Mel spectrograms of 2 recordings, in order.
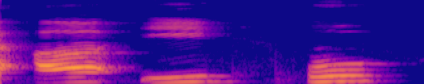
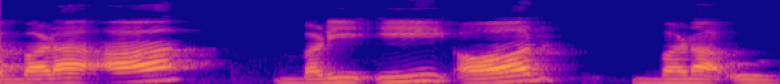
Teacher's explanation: ह्रस्व यानी जिनके उच्चारण में एक मात्रा का समय लगे, और दीर्घ में जिनके उच्चारण में दो मात्रा का समय लगे, दो बार लगे।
